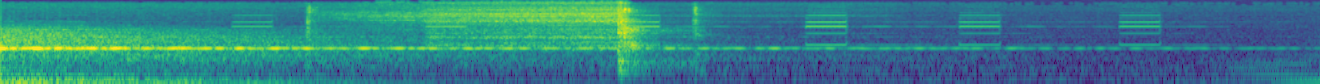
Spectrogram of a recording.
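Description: A hospital heart monitor beeping about once a second over a steady high ringing tone. A loud sound fades out beneath them. The beeps are clearest near the end.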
